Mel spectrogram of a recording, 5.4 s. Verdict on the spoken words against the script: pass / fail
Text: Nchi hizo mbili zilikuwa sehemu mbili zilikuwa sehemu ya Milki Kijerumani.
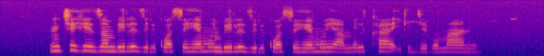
pass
